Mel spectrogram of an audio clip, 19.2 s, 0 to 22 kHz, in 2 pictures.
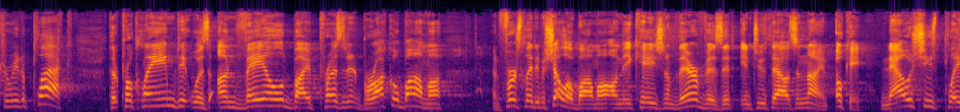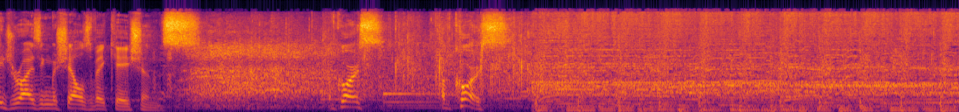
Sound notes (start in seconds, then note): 11.3 laughter; 12.6 cheers and applause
